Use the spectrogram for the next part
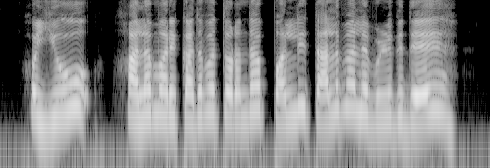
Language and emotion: Tamil, fearful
